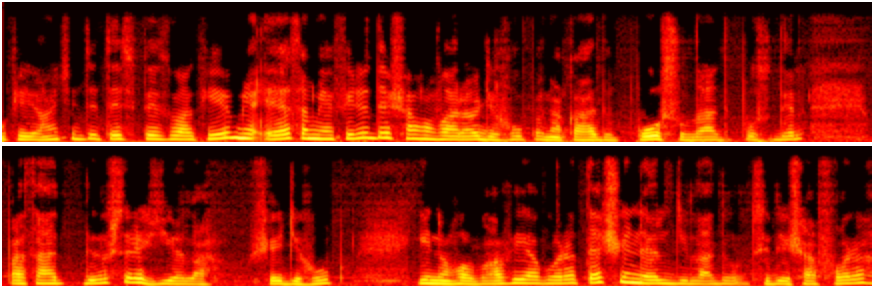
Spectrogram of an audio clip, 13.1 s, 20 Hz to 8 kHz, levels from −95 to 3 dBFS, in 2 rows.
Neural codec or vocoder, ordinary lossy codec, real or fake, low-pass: autoencoder, 48 kHz, 128 numbers a frame, DAC-VAE, trained on Japanese speech; none; fake; 7.2 kHz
